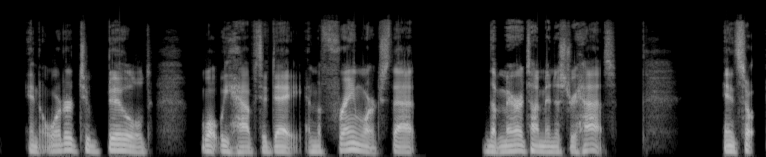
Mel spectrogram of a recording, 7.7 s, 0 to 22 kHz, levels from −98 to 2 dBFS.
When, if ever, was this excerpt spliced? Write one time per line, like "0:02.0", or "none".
none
